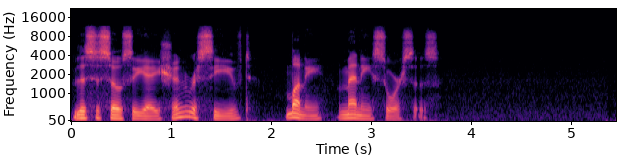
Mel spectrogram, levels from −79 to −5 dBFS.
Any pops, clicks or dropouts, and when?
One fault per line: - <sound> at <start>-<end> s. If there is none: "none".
none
